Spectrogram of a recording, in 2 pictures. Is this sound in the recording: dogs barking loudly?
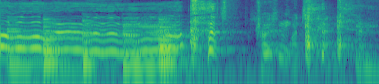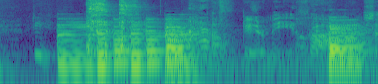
no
